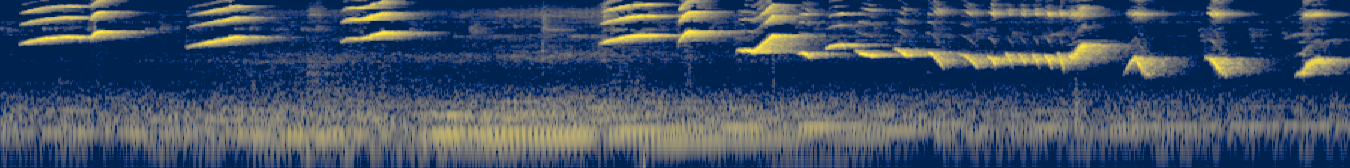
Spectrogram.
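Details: White-rumped shama (murai batu) singing actively, its song meant to fire up rivals: upslurred whistles repeated high and sharp, then a run of loud descending and rising slurred whistles, with a low steady hum underneath.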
